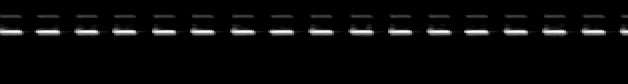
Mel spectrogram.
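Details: Male cricket chirping on a summer evening, a brisk run of shrill, even chirps at about four per second, each equally loud, separated by short silences, no other sounds.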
